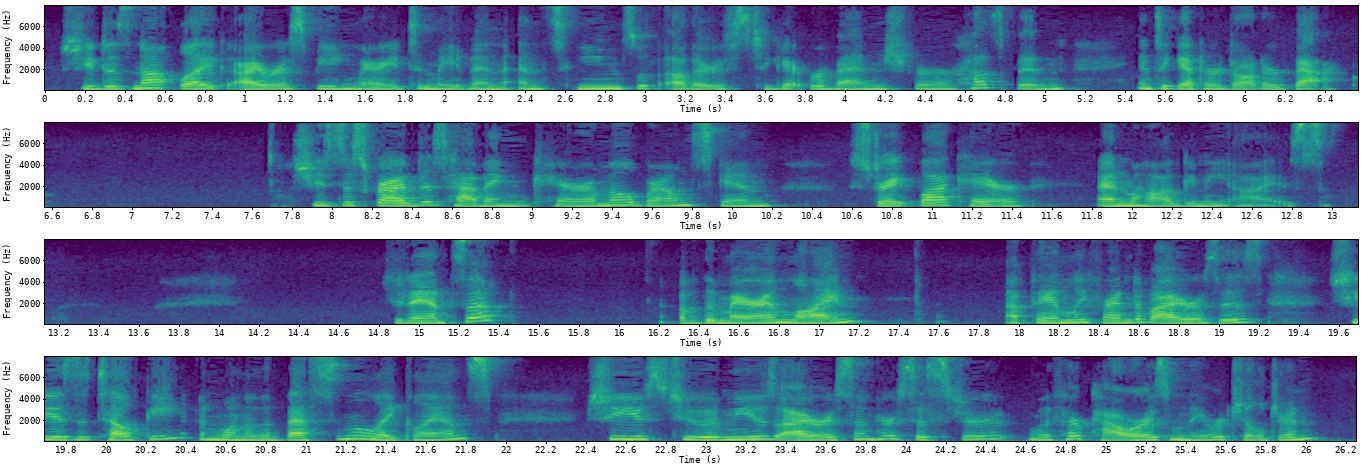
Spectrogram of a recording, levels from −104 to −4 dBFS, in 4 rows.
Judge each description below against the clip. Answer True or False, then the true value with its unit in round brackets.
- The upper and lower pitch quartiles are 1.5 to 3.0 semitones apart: False (4.1 semitones)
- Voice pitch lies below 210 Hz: False (225 Hz)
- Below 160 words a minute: False (170 wpm)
